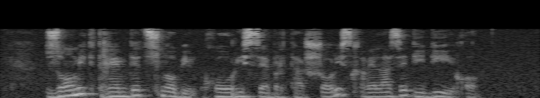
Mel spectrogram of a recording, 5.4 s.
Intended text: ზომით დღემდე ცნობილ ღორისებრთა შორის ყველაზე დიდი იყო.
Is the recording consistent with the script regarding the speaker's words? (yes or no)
yes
